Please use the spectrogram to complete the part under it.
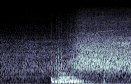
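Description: A crowd in an arena cheers loudly.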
